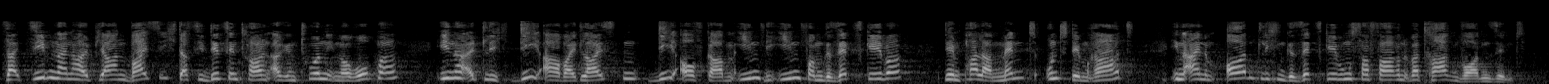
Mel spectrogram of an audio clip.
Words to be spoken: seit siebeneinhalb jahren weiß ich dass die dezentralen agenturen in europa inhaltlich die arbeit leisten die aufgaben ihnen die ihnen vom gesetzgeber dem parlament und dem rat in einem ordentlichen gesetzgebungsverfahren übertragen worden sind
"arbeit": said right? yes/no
yes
